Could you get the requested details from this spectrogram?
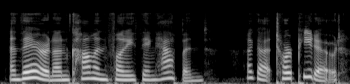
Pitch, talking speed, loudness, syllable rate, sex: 235 Hz, 155 wpm, -17 LUFS, 6.1 syllables/s, female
